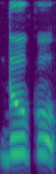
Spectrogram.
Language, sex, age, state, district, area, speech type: Telugu, female, 18-30, Andhra Pradesh, Sri Balaji, rural, read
